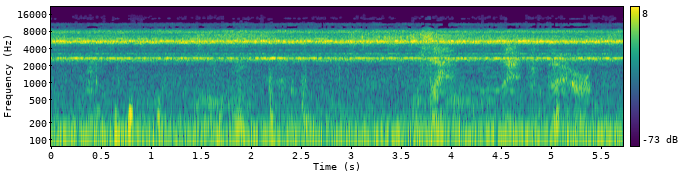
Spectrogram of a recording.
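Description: Steady high-pitched insect drone, with a few faint short chirps about four to five seconds in.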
